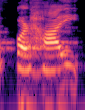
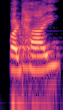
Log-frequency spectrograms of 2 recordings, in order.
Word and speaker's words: पढ़ाई: इसी प्रकार से पढ़ाई, पढ़ाई, अगर आप यहाँ पे बिंदी नहीं लगेंगे तो इसका उच्चारण क्या करेंगे, पढ़ाई, पढ़ाई गलत है, ढा ढक्कन का नहीं है, यहाँ पे बिंदी लगाइए, पढ़ाई, अढ़ा, अढ़ा इसका उच्चारण होता है।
